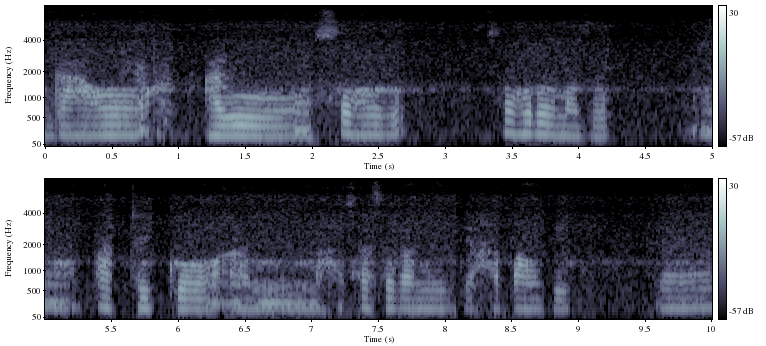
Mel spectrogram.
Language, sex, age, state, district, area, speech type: Assamese, female, 45-60, Assam, Goalpara, urban, spontaneous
